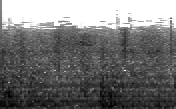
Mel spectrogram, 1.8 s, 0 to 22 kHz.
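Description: Steady rumble and hiss of the 651 series Super Hitachi No. 66 express train running on rails from Sendai to Ueno, heard from inside a carriage with faint rhythmic clicks from the wheels, continuous and fairly loud, with no talking.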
